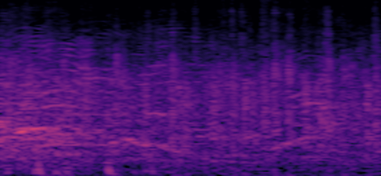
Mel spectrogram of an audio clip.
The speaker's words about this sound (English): That's a little polite applause. You're not nearly as excited about that as you ought to be.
